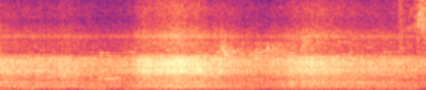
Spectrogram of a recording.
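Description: Rally car driving on a loose gravel course, the tyres hissing over the gravel with a steady low rumble underneath. The hiss swells briefly about one and a half to two seconds in.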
